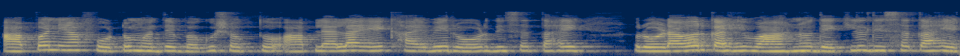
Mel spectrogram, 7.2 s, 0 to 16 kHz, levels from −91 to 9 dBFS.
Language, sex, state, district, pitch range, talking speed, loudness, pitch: Marathi, female, Maharashtra, Dhule, 235-255 Hz, 160 wpm, -16 LUFS, 245 Hz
